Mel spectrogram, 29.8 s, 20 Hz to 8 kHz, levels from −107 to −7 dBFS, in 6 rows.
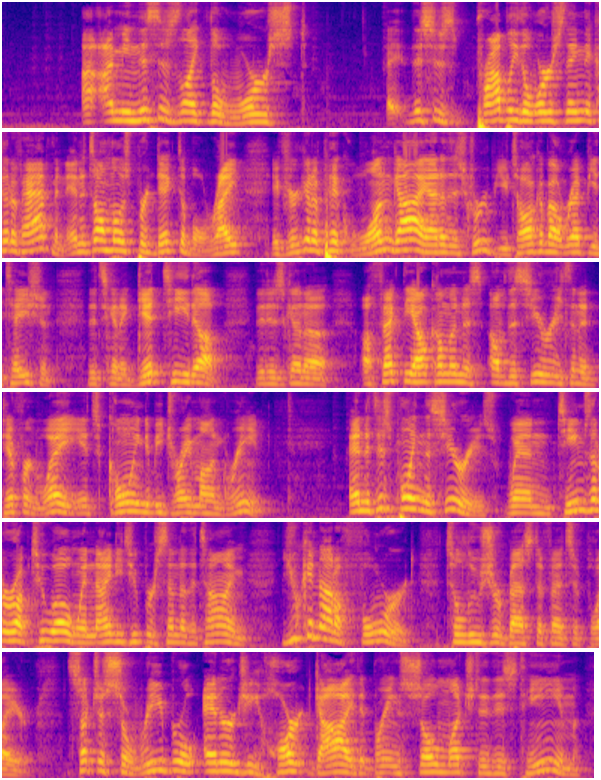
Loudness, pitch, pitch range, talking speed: -22 LUFS, 180 Hz, 160-205 Hz, 215 wpm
